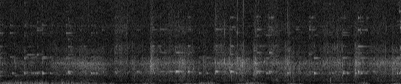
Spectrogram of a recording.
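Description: A small bell on a hunting dog's collar jingles in short, irregular rings as the dog moves through the grass, over a low rumble.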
